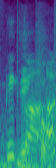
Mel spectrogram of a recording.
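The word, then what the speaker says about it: BeCool: Just imagine you're saying be cool. Vickle, okay.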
